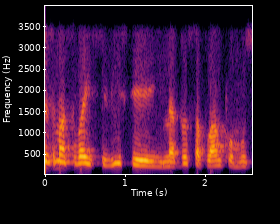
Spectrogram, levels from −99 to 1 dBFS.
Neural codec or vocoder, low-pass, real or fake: none; 3.6 kHz; real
